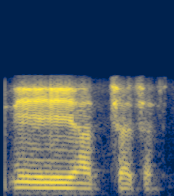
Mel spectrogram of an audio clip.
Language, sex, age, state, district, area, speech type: Nepali, male, 60+, West Bengal, Kalimpong, rural, conversation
